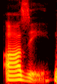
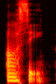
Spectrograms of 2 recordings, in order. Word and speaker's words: Aussie: It's pronounced Aussie, not Aussie.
